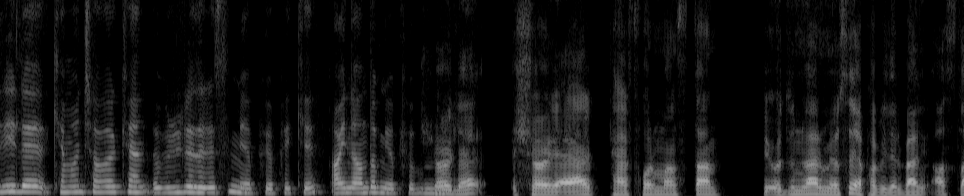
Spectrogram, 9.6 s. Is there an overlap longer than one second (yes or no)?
no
